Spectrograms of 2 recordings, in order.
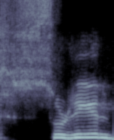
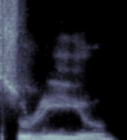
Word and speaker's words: surreal: So the word sural was used in a speech. The correct pronunciation of this word is surreal.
